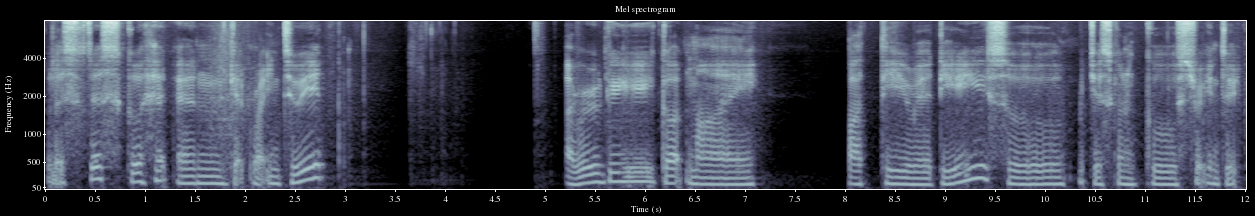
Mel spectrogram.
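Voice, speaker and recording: A woman's voice: extremely low pitch, mellow. A woman giving casual gameplay commentary as the host of a gaming video. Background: faint game music.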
